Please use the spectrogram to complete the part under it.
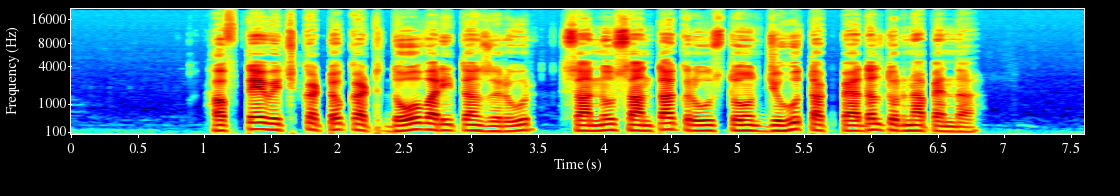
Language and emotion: Punjabi, neutral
